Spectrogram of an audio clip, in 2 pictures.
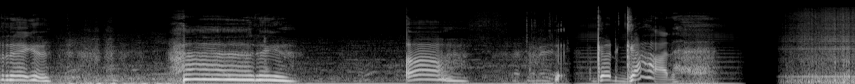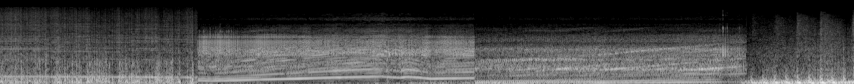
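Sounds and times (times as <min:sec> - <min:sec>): motorcycle engine revving: 0:07.8 - 0:16.0
wind noise: 0:08.0 - 0:10.6.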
